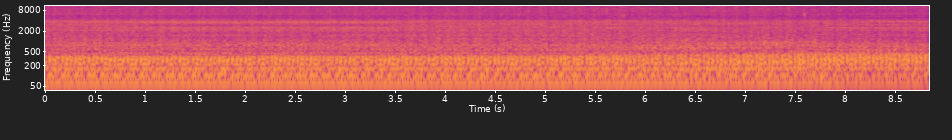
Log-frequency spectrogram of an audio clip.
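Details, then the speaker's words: Edsel V8 idling steadily after a new fuel pump, running much smoother than before, with a sharp puffing tick over the rumble from several remaining exhaust leaks. "and uh you can still hear the exhaust leaks of course but all this thing sounds so much smoother and so much better"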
